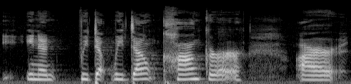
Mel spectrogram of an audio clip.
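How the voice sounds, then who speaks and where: A woman's voice: on the high side, little pitch movement, takes it slowly, a bit bright. Thoughtful woman in reflective chat. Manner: thoughtful, searching, frequent fillers and "kind of". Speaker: podcast co-host.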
